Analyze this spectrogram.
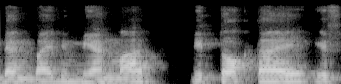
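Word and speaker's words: Tauktae: The Toktai is pronounced as Totai, and in Burmese language, it means gecko, highly vocal lizard.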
